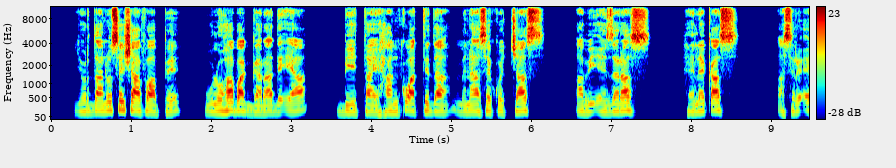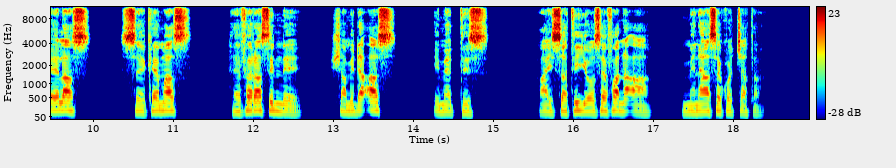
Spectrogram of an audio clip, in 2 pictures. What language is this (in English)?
Gofa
